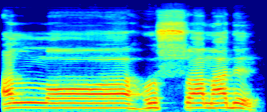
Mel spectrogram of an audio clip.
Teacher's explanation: اس کو اللہ الصمد نہیں پڑھیں گے، دال ساکن کریں گے تو اس میں پھر قلقلہ خوب ظاہر ہوگا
